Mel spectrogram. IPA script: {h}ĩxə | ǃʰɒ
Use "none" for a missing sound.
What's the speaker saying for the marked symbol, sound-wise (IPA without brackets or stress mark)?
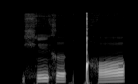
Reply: ç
